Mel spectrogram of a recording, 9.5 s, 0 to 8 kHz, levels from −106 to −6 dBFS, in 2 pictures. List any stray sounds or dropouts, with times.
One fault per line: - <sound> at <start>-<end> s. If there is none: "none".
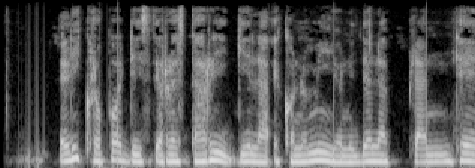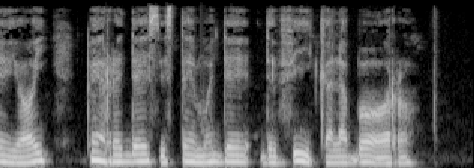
none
